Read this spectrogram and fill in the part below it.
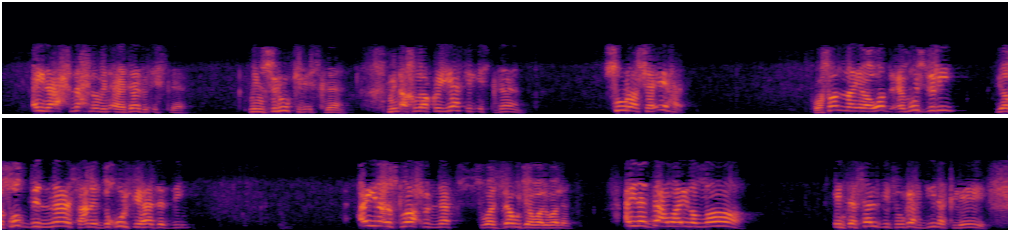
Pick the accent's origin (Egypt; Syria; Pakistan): Egypt; وطيب عندنا في عرفنا كمصريين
